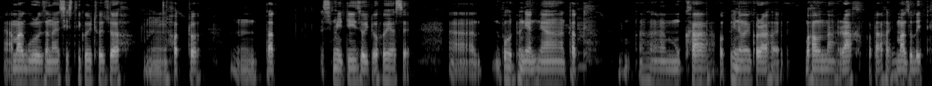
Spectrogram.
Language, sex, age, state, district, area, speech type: Assamese, male, 18-30, Assam, Golaghat, rural, spontaneous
